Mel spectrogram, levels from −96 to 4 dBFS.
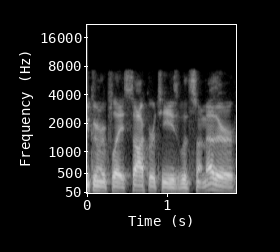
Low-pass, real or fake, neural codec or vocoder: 7.2 kHz; real; none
